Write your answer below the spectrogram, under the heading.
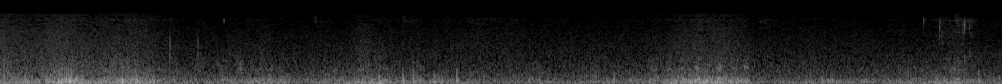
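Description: Steady evening rain falls in a dense, continuous hiss, with low rumbling swells rising and easing, as if gusts drive the downpour. No voices are present.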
